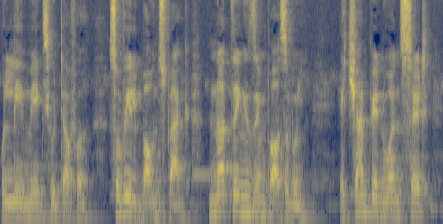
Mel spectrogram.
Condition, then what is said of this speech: None; typical speech.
